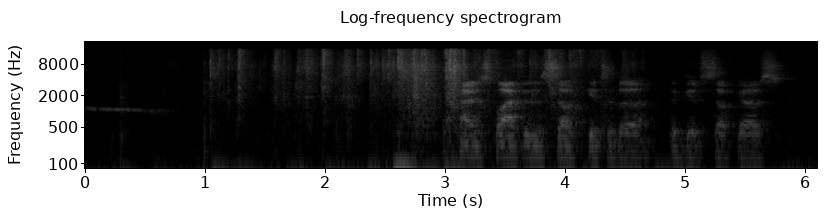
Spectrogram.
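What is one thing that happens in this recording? A foil wrapper crinkles and tears open close by.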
